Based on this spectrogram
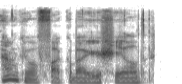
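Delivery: offhand, nonchalant, yet dead serious and very earnest. Dismissing a shield when asked what it can do, nonchalant but very earnest. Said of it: "like kind of nonchalantly, but very earnestly".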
